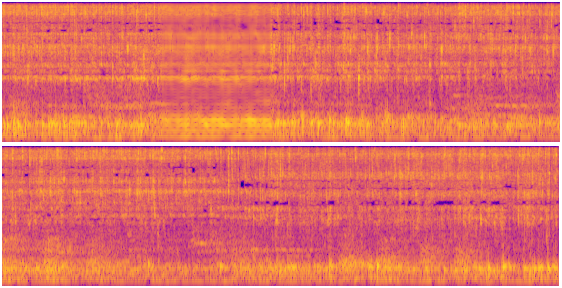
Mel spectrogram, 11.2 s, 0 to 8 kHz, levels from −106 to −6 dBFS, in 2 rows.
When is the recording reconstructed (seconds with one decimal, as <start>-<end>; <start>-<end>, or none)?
1.6-2.7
